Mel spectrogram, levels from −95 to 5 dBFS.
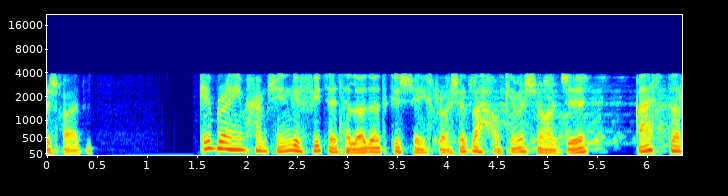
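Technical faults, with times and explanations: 3.83 to 6.35 s, feedback echo between two devices: speech comes round again roughly every 200 ms, at most about 21 dB below the original. A second device in the room replays the call, and the first device's microphone picks it up and sends it back, past an echo canceller that only removes what its own device plays.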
